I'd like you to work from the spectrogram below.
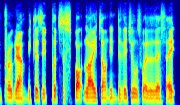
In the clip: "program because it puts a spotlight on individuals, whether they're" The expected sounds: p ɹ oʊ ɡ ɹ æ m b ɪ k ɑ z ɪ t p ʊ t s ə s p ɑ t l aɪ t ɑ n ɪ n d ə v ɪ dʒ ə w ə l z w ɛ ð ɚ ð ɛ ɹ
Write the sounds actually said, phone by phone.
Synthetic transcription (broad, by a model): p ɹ oʊ ɡ ɹ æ m b ɪ k ɑ z ɪ t p ʊ t s ə s p ɑ t l aɪ t n ɪ n d ə v ɪ dʒ ə w ə l z w ɛ ð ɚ ð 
